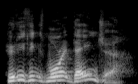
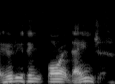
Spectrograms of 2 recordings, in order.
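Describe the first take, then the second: First: Louder and higher, with the word you pushed hard; emphatic repeat. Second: Said in the usual way. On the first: Shown as a demonstration. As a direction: hammer the question home and lean on you.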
